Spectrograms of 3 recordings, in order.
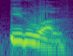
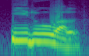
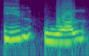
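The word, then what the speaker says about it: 일월: পারেন ঠিক আছে তো এটা কিন্তু আপনি ইল উয়াল উচ্চারণ করতে পারবেন না এটা উচ্চারণ হবে হচ্ছে ইরুয়াল ওকে ইরুয়াল মানে হচ্ছে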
